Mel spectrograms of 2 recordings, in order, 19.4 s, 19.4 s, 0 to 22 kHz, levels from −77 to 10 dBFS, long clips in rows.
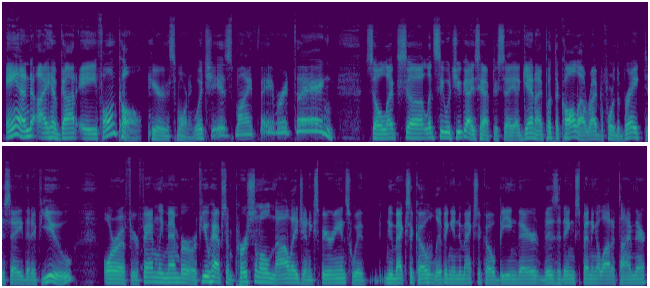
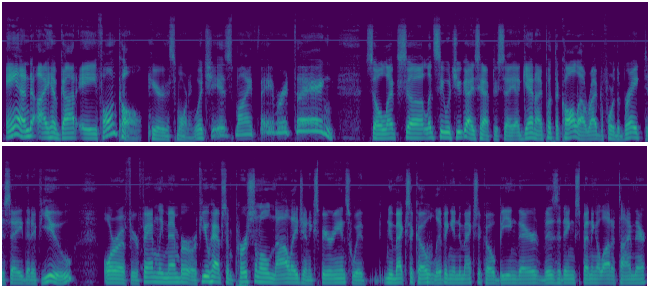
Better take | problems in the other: first | high-pitched whine; faint; throughout; 7 kHz, 30 dB below the speech

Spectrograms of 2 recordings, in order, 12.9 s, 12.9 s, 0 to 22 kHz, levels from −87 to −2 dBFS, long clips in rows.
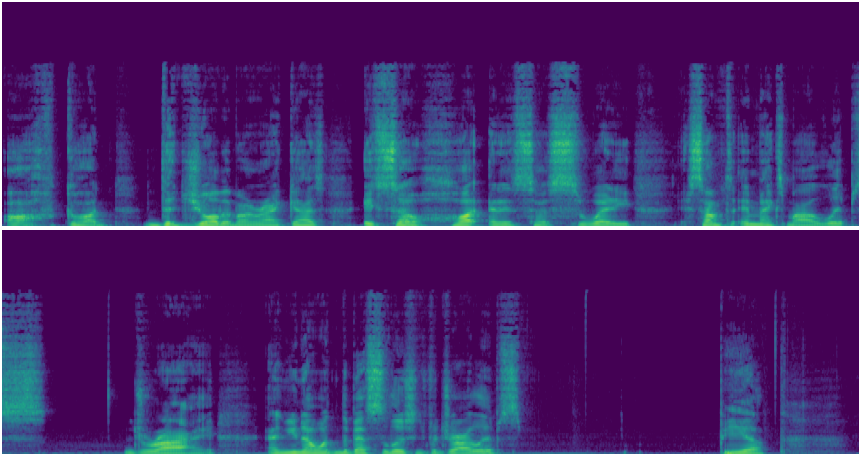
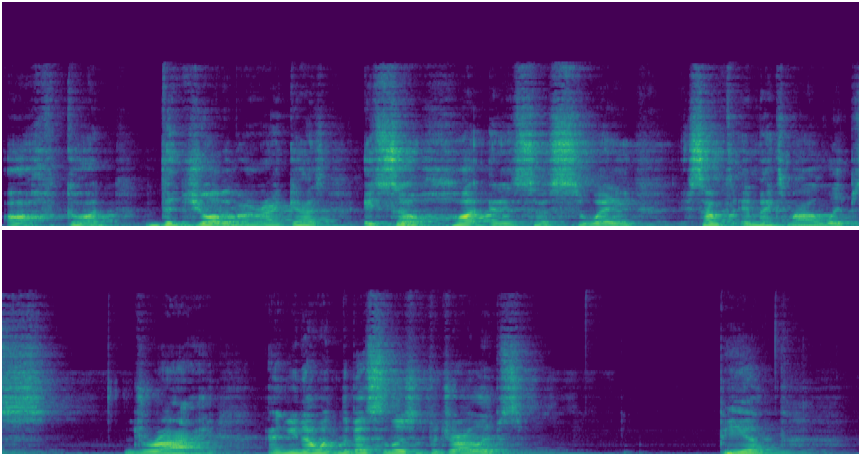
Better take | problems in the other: first | room echo; slight; dies away in 0.6 s // off-mic speech; somewhat distant

